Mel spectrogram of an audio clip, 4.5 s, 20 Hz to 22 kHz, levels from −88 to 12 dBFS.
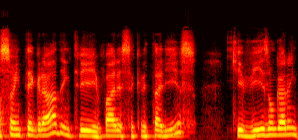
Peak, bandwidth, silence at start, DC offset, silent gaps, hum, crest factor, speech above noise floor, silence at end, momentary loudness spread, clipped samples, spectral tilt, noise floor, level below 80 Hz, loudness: -4 dBFS; 9.4 kHz; 0 s; under 0.1%; none; none; 14 dB; 38 dB; 0 s; 7 LU; under 0.1%; -6 dB/octave; -56 dBFS; -58 dBFS; -19 LUFS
